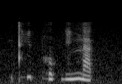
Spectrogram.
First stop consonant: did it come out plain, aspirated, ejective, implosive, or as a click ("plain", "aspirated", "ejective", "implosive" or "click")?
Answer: aspirated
